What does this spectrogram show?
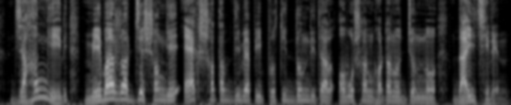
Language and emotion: Bengali, neutral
